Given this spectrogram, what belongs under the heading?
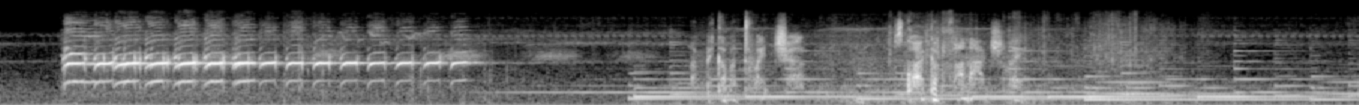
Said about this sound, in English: There's a noise the Rajiana Bird of Paradise makes that perfectly sums up Papua New Guinea, and that is wow.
